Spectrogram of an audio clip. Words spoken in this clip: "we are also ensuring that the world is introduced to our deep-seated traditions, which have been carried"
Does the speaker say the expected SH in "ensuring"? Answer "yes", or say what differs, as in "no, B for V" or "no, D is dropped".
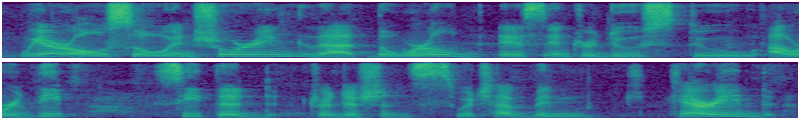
yes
